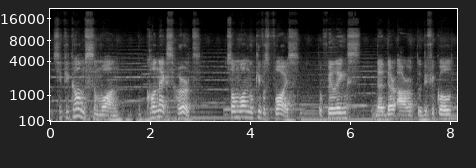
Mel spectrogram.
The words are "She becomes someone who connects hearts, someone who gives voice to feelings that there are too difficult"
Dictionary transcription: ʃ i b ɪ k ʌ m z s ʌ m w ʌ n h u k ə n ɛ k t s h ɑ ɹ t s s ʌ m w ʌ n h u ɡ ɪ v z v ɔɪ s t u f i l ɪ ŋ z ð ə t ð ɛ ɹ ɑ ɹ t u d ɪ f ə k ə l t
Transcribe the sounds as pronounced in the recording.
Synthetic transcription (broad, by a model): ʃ i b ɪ k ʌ m s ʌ m w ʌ n h u k ə n ɛ k t s h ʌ ɹ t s s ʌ m w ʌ n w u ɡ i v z v ɔɪ s t u f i l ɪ ŋ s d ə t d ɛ ɹ ɑ ɹ t u d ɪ f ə k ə l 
